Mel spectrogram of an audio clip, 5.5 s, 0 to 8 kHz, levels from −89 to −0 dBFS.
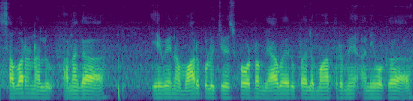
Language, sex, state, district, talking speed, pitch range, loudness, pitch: Telugu, male, Andhra Pradesh, Guntur, 120 wpm, 105-110 Hz, -18 LUFS, 110 Hz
